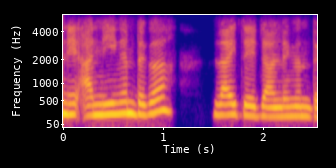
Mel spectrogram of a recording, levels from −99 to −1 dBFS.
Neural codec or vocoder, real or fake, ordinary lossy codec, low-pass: codec, 16 kHz, 2 kbps, X-Codec, HuBERT features, trained on LibriSpeech; fake; Opus, 16 kbps; 5.4 kHz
